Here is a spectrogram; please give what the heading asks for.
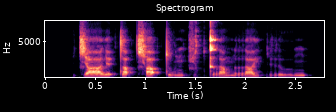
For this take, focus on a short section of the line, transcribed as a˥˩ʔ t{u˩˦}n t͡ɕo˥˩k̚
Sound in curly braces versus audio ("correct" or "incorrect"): incorrect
